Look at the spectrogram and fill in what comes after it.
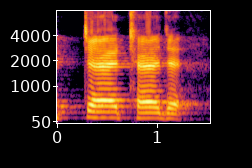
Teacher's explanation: और ये च, छ जो दांतों के जस्ट ऊपर जीभ लगती है, च, छ, ज ये होते हैं हमारे तालव्य व्यंजन।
